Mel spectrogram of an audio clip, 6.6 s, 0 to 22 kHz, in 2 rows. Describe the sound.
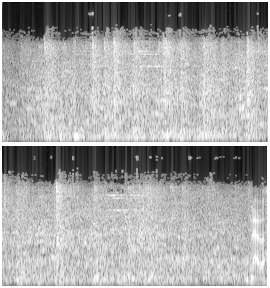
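Heavy stomping footsteps of Nazarenes of the Cristo Yacente section of a Holy Week procession coming out into the street at 7:05 in the evening, landing in a steady, regular rhythm of loud thuds over a dense, continuous background of crowd murmur and voices.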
